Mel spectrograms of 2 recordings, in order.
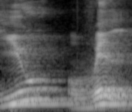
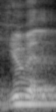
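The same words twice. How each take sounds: First: Said in the usual way. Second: "you will" run together as "you'll", loud; short form of "you will". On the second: Shown as a demonstration. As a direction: contract "you will" into one beat, you'll. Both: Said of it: "ওটা short form হচ্ছে".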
